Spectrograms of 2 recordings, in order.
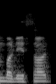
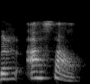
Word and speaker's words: berasal: Narikan berisal dari Thailand. Berasal. Let me correct your pronunciation. Berasal. Berasal. Yes.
